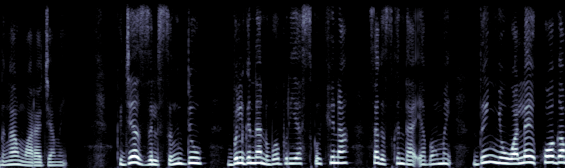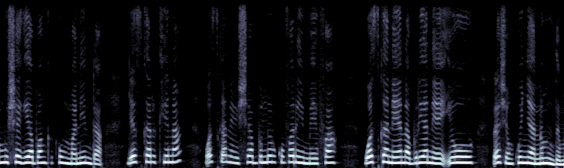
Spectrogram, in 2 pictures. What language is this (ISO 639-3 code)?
mfm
